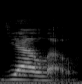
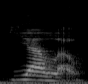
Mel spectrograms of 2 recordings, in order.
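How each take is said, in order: Both takes have the same delivery.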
